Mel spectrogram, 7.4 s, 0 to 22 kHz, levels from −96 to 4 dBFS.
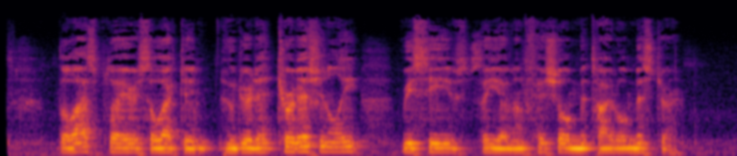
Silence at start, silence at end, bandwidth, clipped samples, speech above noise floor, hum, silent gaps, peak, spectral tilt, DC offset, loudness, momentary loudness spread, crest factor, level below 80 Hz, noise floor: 0.25 s; 0.55 s; 13.5 kHz; under 0.1%; 32 dB; none; none; -8 dBFS; -6 dB/octave; under 0.1%; -24 LUFS; 9 LU; 16 dB; -52 dBFS; -55 dBFS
